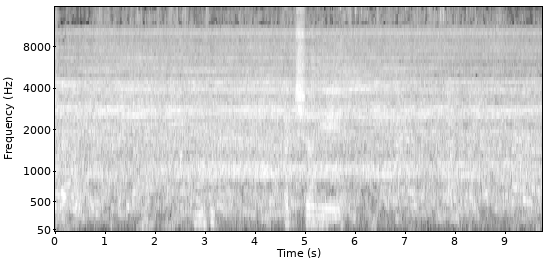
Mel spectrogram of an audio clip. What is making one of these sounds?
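Men and women murmur and chatter in a busy street.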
